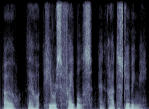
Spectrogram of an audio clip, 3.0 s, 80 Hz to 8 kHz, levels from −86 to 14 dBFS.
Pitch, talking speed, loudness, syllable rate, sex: 115 Hz, 160 wpm, -16 LUFS, 5.2 syllables/s, male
